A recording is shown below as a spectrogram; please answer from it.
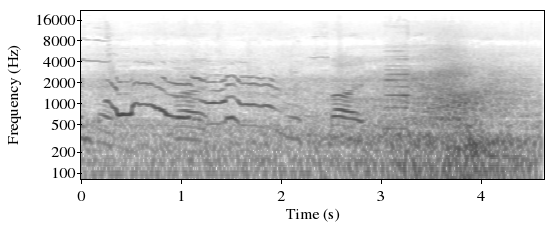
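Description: A dog whines in high, wavering cries, pausing briefly between them, with traffic and voices in the background.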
